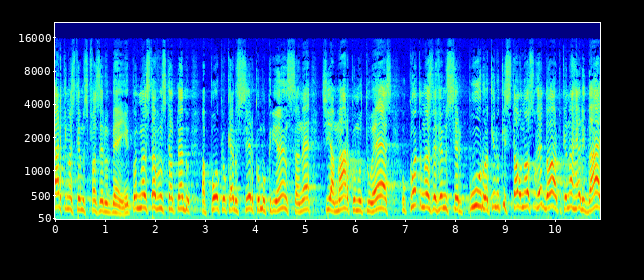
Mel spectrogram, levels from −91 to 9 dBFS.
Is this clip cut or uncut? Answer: uncut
